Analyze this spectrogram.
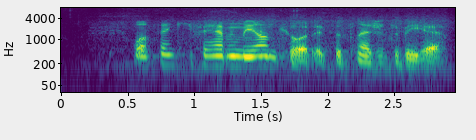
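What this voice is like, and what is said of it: British accent. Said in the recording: “as you hear from his accent, he's British”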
